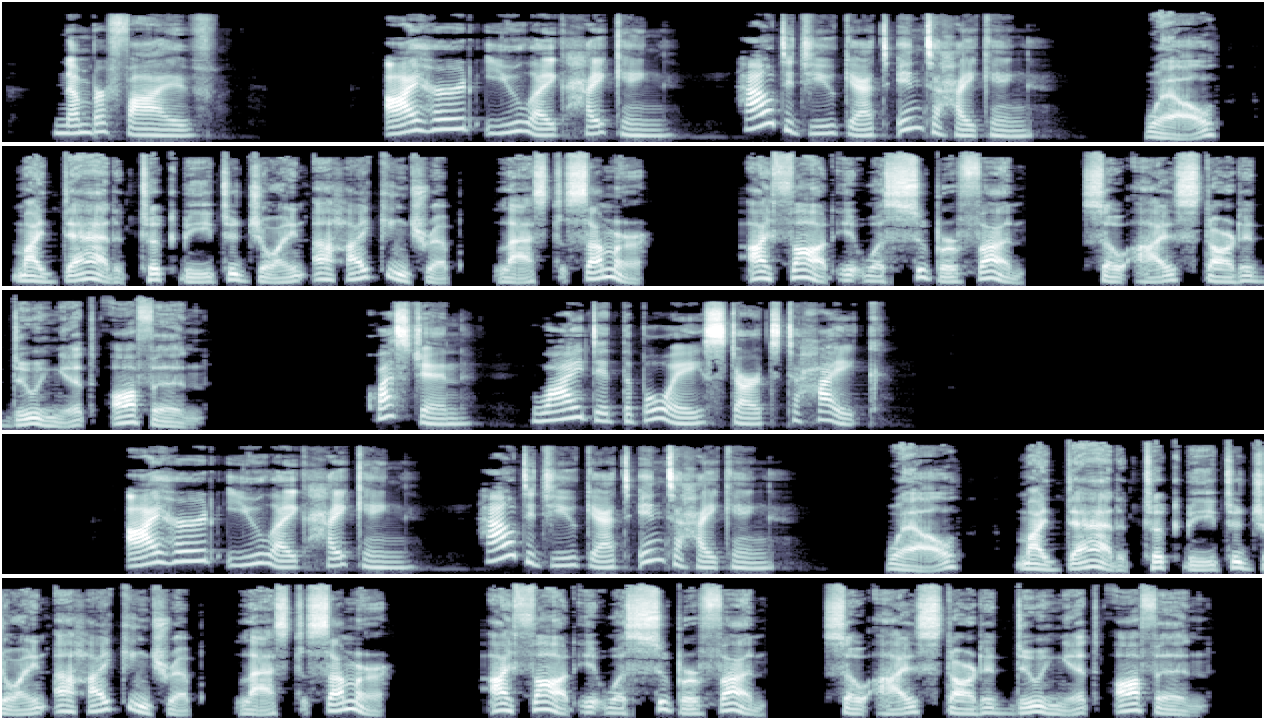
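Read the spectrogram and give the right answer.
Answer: His dad took him on a hiking trip last summer and he thought it was super fun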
